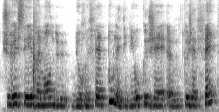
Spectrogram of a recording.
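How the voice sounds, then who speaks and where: On a casual vlog, a woman whose first language is English talks about her faith in French, earnest yet halting, full of fillers and restarts. Her voice is warm and lowish, picked up from a distance.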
